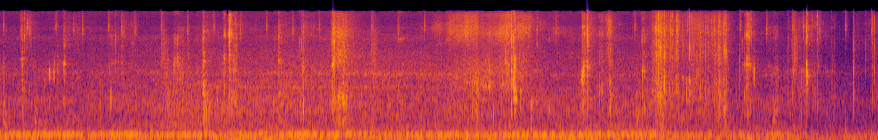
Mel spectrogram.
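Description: Close-up chewing and crunching of rice and fried food eaten by hand, with many small mouth clicks and smacks, over a steady low rumble that fades near the end.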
